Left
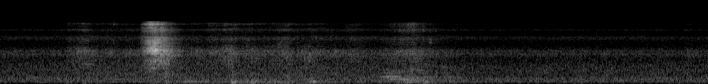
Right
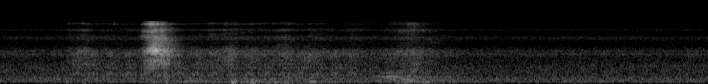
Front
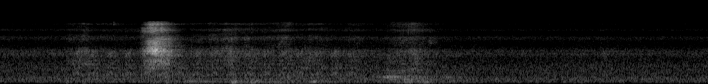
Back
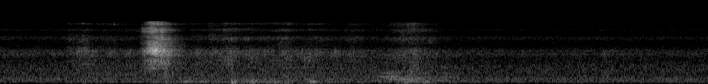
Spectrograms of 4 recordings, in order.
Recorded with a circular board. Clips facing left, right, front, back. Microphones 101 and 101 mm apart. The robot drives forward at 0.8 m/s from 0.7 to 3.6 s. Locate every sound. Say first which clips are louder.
0.7 s a zipper: right 2 dB, front 3 dB; 20° right, 1.3 m; by 4.4 s 175° right, 2 m
3.5 s a drawer: left 1 dB, front 1 dB; 175° right, 3 m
